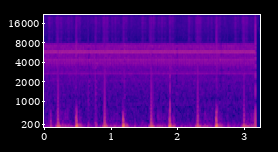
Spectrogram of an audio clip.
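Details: Strong, regular lub-dub heartbeats recorded through two stethoscopes in near-stereo, about 85 a minute, with a faint steady hum behind; ordinary heart sounds.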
